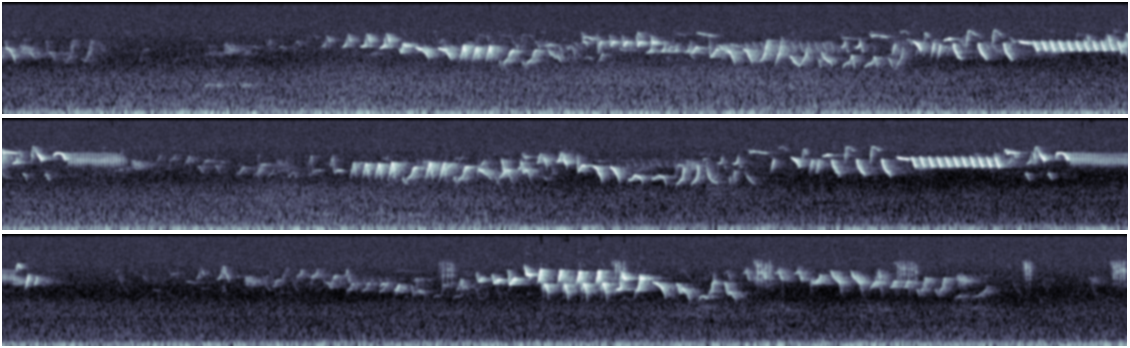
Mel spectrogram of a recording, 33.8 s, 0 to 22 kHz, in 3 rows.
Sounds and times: willow warbler song 23.7 - 33.7

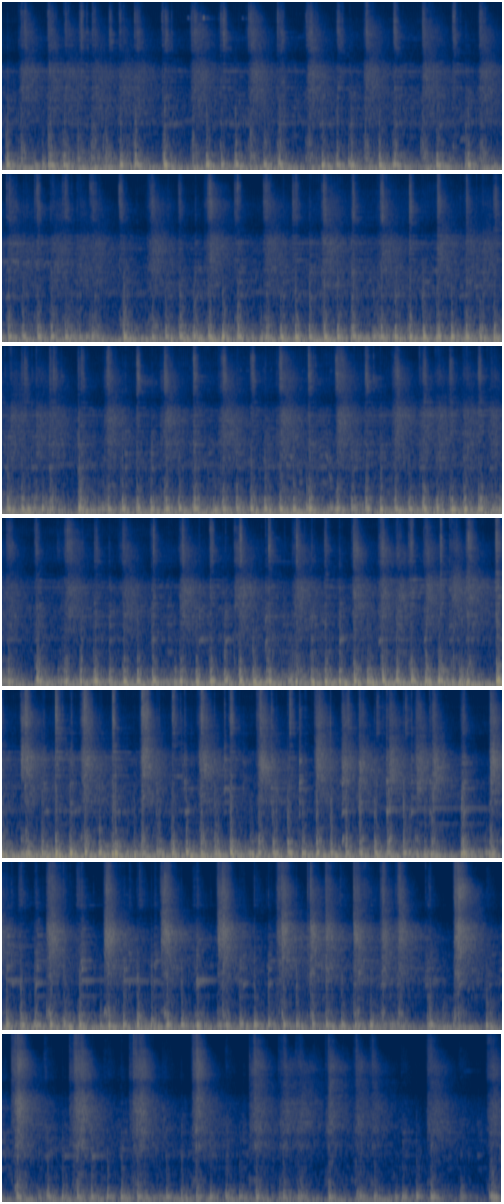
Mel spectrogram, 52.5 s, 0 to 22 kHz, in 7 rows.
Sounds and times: Temple festival parade 0.0 - 52.4

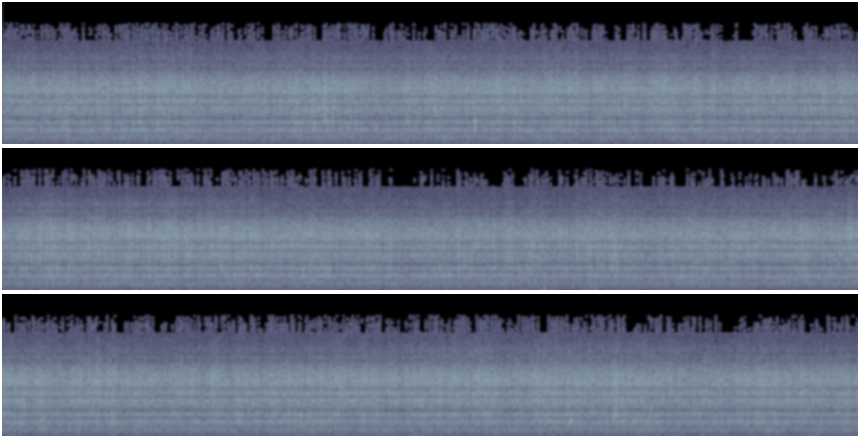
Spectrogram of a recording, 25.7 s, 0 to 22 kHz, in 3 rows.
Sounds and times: Fountain 0.0 - 25.6

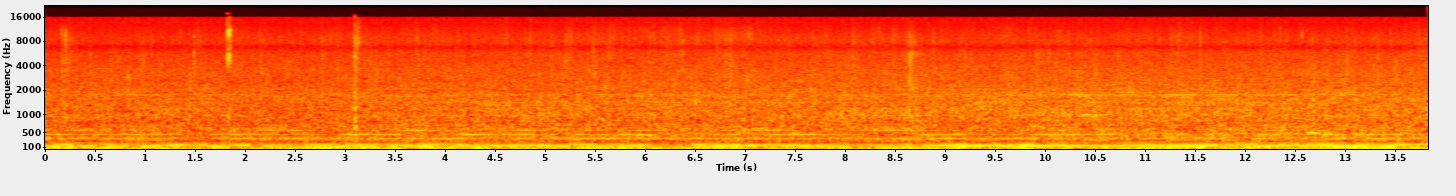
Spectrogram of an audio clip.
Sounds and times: airplane 0.0 - 13.8
motorboat 0.0 - 13.8
rain 0.0 - 13.8

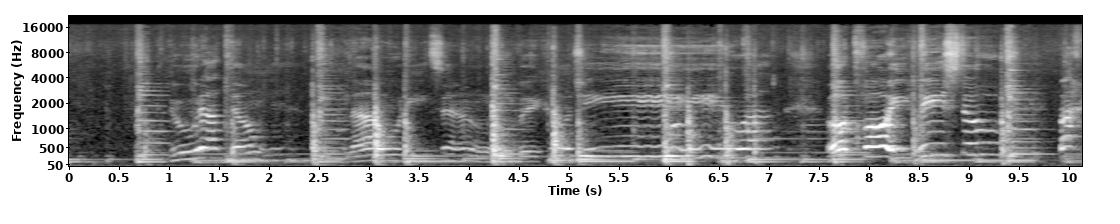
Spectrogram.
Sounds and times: Songs 0.0 - 10.1

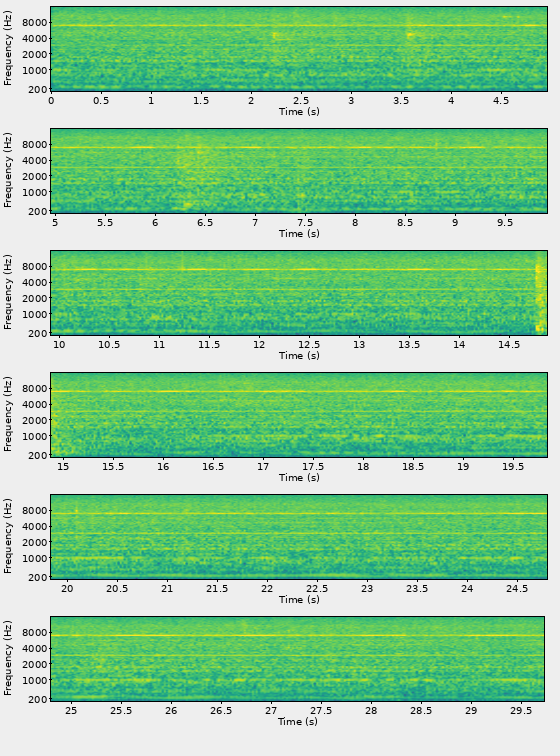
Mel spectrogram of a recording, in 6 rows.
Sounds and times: Industrial sized 3D printers work night and day 0.0 - 29.7

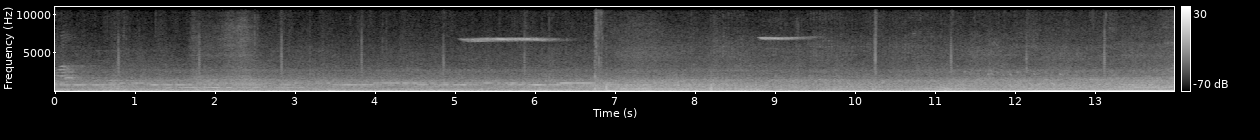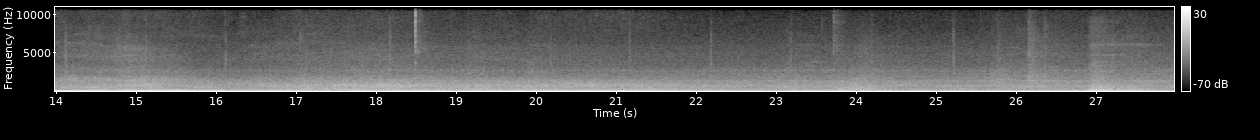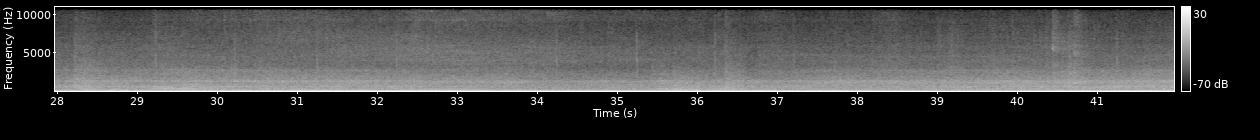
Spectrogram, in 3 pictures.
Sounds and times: people walk by 0.0 - 41.9
walking along popular promenade 0.0 - 41.9

